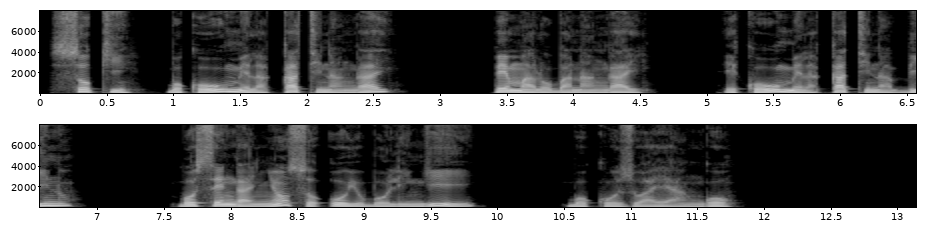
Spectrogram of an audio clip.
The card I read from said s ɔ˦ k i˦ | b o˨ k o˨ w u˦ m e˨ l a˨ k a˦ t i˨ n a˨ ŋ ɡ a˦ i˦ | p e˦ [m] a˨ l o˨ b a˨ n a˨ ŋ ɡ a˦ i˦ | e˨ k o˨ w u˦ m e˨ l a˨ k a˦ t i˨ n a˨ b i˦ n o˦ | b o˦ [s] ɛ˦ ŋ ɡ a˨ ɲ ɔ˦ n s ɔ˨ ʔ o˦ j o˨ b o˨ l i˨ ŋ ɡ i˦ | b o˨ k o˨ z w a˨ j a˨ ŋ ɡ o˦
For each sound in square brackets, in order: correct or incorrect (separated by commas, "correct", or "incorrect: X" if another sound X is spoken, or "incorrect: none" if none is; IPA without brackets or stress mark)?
correct, correct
